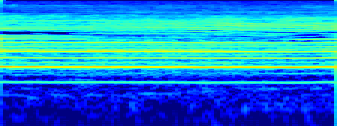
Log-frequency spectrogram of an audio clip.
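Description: A woman's voice holding one long note at an unchanging pitch.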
